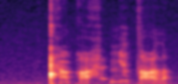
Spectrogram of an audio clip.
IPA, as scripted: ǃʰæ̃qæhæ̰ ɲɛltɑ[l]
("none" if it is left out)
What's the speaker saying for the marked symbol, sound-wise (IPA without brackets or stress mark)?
l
